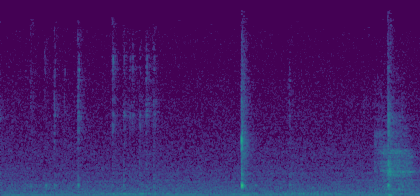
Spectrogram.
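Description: Near silence: room tone with a few faint clicks from working at a computer keyboard and mouse, one more distinct about two and a half seconds in.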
